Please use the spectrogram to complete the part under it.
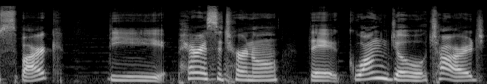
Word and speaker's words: Guangzhou: Hangzhou, Guangzhou, Chengdu.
